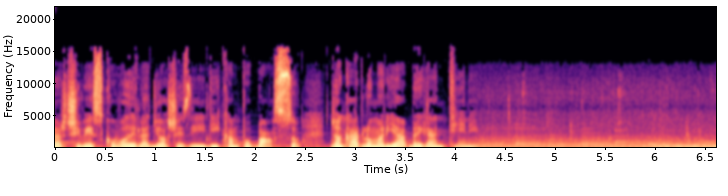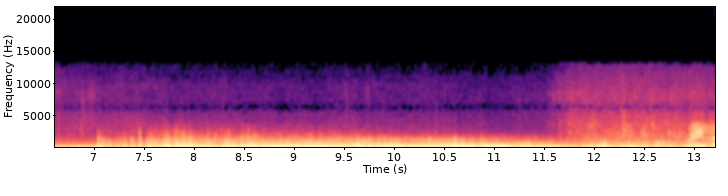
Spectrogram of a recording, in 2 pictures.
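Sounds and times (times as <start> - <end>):
speech: 0.0 - 4.7
heavy rain pounding: 4.2 - 13.2.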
